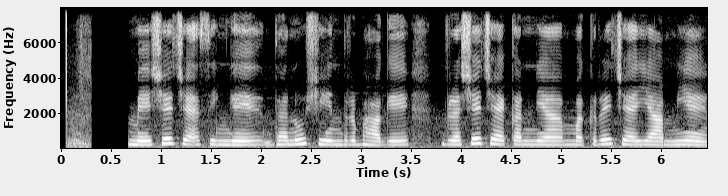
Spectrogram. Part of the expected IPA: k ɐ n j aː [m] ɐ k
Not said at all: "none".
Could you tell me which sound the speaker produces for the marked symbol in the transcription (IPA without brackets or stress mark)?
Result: m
